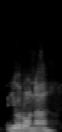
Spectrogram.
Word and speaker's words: Llorona: Llorona.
